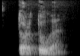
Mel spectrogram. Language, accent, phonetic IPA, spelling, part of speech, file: Catalan, Valencia, [toɾˈtu.ɣa], tortuga, noun, LL-Q7026 (cat)-tortuga.wav
- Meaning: 1. turtle 2. tortoise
